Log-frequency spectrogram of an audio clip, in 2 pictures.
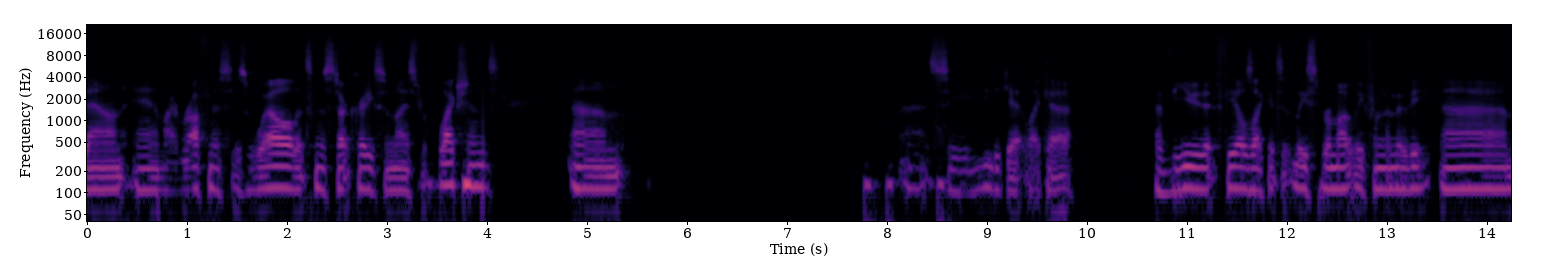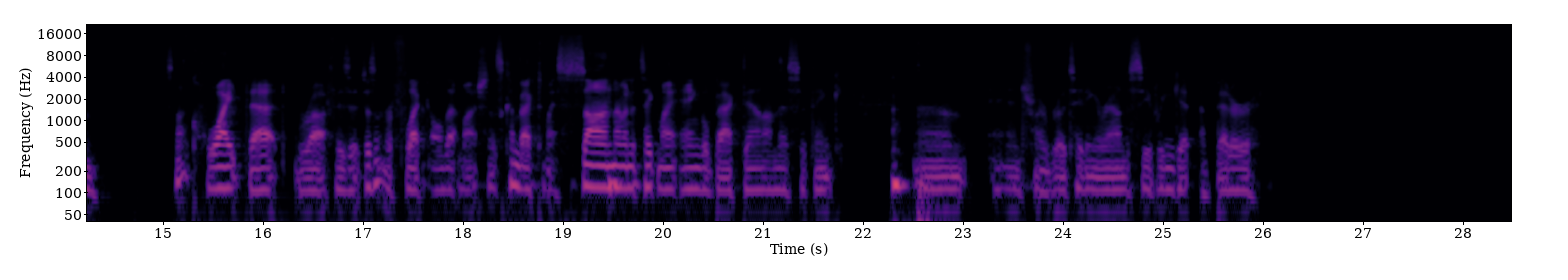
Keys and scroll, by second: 28.2 r.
